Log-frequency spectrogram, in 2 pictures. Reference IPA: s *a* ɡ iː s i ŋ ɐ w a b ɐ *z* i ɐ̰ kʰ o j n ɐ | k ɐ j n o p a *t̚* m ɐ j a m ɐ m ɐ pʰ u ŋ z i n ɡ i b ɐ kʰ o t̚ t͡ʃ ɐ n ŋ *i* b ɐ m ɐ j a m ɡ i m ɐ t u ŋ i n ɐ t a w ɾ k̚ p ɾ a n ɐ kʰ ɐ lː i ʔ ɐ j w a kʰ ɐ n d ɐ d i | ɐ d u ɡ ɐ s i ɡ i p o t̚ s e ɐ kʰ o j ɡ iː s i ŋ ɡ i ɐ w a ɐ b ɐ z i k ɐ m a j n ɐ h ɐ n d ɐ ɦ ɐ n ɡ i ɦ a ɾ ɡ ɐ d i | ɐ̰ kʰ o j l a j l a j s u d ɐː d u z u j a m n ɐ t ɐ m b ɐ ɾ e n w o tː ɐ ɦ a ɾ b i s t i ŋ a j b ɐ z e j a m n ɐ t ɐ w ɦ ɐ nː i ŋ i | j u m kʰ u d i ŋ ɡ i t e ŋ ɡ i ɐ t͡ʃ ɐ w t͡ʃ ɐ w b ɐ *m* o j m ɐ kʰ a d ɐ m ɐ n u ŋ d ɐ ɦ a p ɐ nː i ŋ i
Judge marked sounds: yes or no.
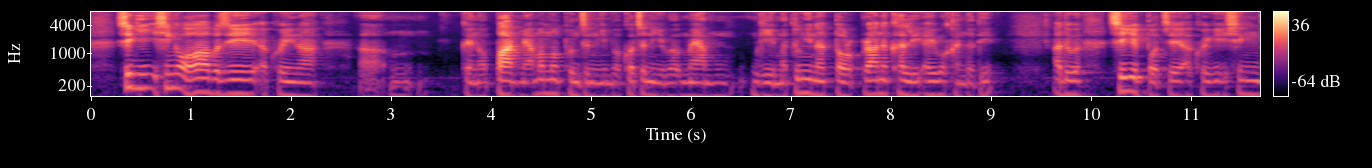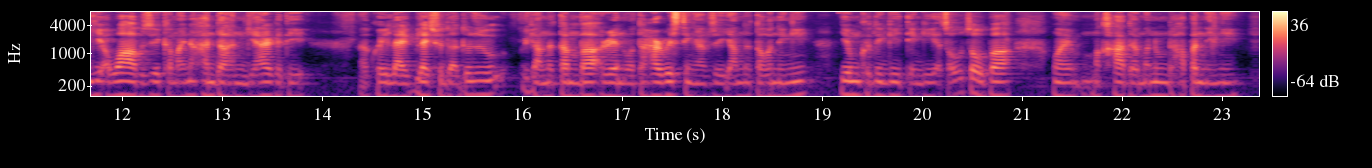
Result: no, yes, yes, yes, yes

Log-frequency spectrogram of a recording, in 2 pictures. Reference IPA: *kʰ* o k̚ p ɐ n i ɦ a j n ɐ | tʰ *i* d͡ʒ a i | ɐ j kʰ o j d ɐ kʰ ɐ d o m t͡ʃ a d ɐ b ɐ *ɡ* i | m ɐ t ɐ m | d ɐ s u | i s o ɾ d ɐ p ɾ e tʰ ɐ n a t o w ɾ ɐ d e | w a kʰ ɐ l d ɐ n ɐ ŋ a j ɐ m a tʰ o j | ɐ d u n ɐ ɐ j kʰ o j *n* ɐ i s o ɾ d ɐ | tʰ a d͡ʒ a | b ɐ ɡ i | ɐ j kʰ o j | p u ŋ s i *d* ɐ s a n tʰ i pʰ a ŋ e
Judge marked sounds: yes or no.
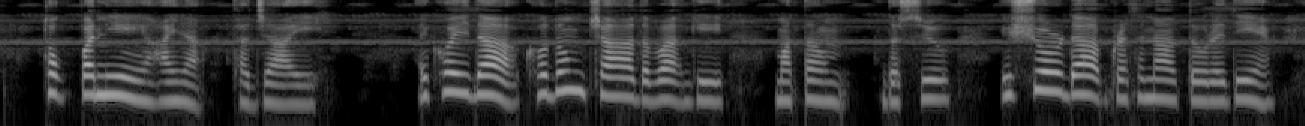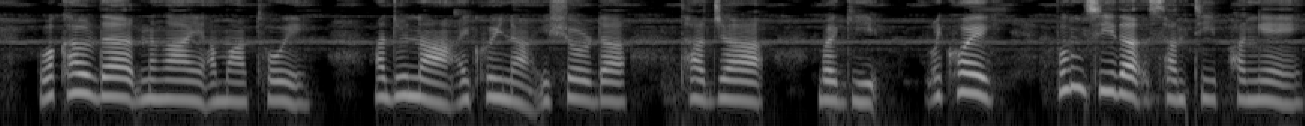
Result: no, no, yes, yes, yes

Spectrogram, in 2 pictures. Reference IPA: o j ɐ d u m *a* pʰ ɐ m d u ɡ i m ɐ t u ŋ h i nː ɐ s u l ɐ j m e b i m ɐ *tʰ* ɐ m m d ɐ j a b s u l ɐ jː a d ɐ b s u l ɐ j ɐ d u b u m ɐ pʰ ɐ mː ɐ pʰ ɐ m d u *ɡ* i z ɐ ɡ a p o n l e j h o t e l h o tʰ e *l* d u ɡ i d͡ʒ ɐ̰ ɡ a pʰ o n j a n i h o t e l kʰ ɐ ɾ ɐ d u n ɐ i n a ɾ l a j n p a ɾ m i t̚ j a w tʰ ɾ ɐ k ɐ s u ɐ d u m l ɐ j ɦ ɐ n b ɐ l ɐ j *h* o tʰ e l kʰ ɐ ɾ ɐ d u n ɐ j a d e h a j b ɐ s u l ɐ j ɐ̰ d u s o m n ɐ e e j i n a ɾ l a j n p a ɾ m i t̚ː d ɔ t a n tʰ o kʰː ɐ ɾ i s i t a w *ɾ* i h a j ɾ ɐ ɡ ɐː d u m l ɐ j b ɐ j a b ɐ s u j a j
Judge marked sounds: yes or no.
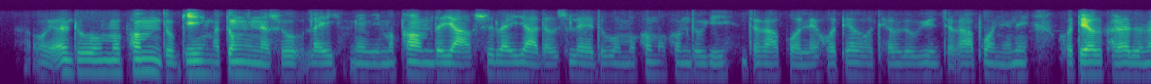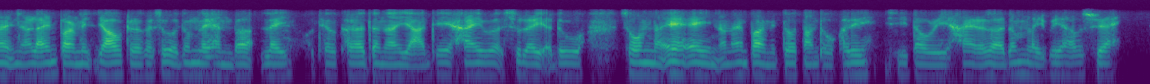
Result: no, no, yes, yes, yes, yes

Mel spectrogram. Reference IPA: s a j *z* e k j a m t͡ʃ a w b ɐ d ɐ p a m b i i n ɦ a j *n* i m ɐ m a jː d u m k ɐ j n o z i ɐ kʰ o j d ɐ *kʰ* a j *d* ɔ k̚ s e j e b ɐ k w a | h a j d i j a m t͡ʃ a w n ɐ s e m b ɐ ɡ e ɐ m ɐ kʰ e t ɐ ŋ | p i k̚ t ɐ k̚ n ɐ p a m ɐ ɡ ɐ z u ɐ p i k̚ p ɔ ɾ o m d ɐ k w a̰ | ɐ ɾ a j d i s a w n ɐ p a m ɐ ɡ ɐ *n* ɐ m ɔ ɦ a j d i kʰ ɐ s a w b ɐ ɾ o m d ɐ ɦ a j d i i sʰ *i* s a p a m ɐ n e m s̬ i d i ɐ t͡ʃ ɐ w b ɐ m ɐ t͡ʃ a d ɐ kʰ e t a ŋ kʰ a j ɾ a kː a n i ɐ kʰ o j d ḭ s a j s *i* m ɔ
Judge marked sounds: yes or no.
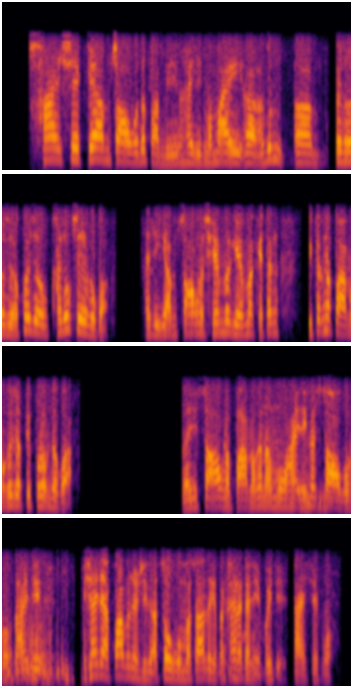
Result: no, no, yes, yes, yes, no, no

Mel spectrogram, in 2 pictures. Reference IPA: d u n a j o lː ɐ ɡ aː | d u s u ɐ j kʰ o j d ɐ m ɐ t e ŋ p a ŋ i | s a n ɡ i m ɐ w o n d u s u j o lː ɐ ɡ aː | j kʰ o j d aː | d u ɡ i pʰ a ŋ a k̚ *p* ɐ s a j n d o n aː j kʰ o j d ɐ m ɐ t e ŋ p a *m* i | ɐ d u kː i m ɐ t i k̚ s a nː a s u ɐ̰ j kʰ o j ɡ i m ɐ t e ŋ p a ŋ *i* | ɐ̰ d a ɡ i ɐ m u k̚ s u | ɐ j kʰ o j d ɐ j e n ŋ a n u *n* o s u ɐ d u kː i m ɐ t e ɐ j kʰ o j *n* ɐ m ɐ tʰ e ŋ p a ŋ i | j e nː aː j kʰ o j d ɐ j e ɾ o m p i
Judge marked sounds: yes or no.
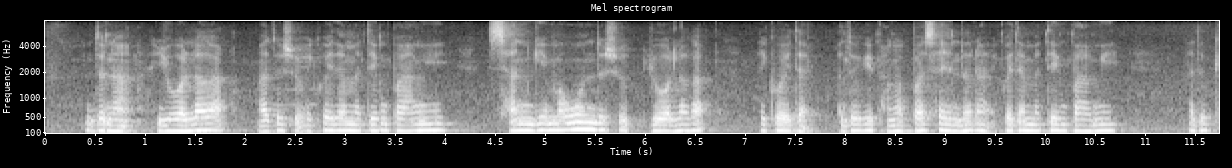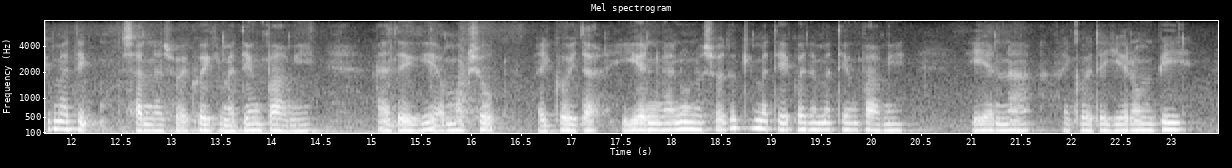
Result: yes, no, yes, yes, no

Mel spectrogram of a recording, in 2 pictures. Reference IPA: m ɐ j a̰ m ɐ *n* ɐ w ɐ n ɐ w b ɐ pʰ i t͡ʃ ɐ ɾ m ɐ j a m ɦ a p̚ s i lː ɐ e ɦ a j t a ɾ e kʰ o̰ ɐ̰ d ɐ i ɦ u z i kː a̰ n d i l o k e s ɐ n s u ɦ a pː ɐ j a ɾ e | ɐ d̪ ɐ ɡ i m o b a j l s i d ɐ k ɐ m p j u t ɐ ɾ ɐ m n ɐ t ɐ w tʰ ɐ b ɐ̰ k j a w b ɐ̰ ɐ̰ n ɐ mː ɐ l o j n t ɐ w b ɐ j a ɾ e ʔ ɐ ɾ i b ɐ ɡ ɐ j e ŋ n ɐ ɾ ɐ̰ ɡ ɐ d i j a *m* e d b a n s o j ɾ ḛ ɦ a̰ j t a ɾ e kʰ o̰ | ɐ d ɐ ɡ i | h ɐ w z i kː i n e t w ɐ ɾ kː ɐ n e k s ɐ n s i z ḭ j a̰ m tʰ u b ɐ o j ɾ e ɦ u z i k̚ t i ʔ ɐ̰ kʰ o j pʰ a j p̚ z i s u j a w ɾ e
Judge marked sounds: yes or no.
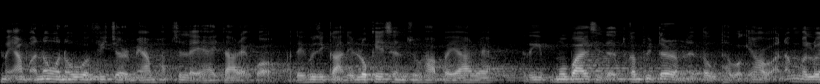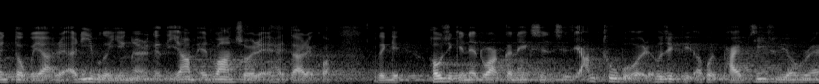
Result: yes, yes

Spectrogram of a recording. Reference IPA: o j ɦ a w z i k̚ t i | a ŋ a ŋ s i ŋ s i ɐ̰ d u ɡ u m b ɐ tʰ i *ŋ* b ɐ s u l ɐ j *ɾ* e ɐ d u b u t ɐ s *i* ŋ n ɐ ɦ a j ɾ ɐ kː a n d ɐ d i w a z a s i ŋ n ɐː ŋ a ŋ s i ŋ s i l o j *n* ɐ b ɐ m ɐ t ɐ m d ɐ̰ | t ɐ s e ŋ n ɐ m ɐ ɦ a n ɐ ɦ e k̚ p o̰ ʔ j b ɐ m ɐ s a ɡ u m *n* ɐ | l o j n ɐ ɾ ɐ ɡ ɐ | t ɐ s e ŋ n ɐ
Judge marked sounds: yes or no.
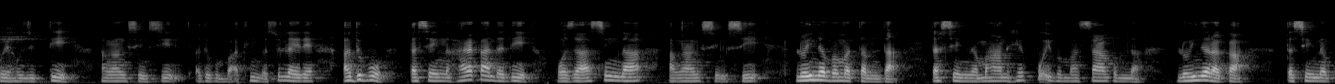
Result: yes, yes, no, yes, yes

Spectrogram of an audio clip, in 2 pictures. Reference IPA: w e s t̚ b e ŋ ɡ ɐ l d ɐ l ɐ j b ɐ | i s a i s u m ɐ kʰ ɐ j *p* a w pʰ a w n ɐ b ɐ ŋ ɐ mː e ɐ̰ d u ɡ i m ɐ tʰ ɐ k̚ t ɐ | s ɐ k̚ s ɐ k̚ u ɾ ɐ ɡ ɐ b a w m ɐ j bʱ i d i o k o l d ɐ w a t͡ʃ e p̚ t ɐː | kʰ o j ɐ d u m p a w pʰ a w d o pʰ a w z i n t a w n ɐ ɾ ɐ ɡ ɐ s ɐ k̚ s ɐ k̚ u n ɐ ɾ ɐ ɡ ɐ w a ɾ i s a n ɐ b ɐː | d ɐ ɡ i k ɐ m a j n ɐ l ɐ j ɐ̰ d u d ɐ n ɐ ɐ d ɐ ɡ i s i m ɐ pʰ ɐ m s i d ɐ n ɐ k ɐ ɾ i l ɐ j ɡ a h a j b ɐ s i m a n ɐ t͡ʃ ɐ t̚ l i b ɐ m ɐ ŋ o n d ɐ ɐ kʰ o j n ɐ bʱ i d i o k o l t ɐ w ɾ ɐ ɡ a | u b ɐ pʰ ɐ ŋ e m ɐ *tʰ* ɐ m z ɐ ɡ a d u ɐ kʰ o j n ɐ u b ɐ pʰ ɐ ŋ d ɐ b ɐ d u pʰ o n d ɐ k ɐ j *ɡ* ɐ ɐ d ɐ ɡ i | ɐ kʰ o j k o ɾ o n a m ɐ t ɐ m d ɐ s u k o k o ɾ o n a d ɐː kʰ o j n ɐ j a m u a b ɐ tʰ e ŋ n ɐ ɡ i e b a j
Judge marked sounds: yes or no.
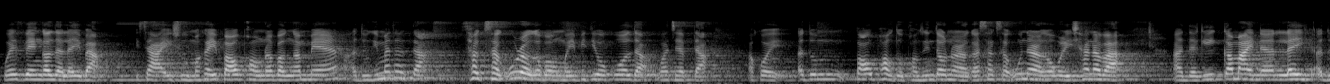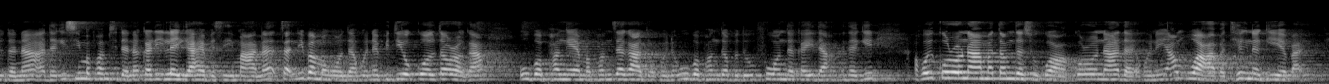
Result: yes, no, no

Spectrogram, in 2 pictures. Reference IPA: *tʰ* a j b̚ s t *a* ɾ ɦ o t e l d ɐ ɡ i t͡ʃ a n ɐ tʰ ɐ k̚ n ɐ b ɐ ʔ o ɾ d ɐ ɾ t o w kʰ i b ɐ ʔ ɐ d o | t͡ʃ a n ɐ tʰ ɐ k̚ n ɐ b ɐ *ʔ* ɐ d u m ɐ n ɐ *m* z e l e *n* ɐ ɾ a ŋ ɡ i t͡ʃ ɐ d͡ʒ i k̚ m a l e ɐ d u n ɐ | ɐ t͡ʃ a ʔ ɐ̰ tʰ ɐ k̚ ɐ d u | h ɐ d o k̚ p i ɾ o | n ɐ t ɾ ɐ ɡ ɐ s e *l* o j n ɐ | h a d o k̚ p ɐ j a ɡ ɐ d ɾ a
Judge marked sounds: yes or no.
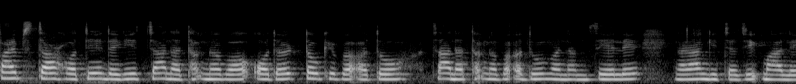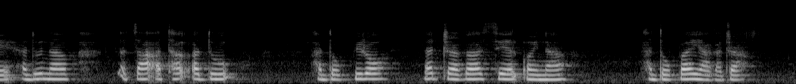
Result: no, yes, yes, yes, no, yes

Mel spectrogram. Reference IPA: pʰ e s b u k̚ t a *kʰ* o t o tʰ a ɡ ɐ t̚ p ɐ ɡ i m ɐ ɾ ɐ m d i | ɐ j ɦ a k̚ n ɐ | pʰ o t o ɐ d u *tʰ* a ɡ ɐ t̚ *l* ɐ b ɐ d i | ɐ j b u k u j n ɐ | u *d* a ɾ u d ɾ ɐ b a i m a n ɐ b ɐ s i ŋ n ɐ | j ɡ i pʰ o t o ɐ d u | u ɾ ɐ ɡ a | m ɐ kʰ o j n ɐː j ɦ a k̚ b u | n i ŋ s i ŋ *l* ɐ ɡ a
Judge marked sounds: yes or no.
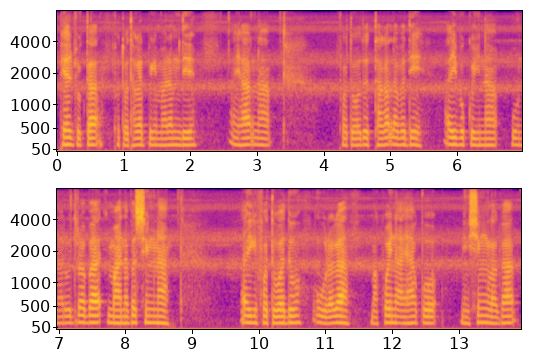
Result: no, yes, yes, no, yes

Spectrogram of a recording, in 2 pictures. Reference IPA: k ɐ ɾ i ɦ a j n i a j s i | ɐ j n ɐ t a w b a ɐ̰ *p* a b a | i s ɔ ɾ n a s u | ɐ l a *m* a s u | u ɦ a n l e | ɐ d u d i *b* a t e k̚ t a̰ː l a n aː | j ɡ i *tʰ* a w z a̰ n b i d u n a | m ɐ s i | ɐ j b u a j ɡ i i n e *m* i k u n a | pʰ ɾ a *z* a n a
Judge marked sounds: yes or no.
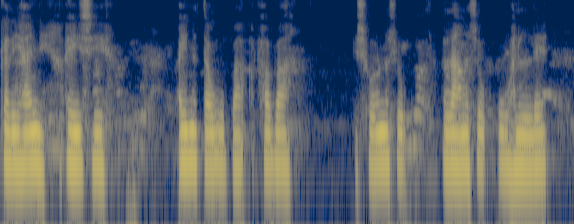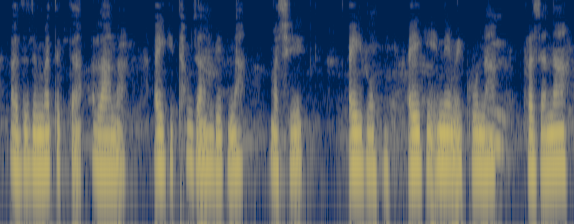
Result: no, no, no, yes, yes, yes

